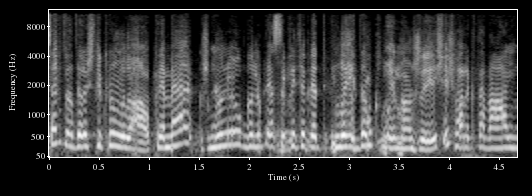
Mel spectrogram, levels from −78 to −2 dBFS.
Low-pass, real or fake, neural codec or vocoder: 10.8 kHz; fake; codec, 24 kHz, 1.5 kbps, HILCodec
